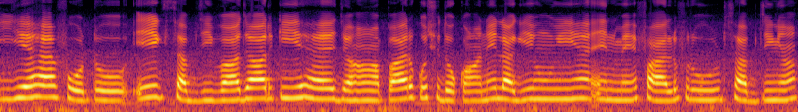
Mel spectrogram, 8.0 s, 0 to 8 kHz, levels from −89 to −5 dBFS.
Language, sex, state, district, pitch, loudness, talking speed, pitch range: Hindi, female, Bihar, Muzaffarpur, 240 Hz, -14 LUFS, 145 wpm, 220-260 Hz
